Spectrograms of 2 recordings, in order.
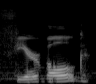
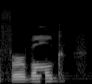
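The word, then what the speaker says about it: firbolg: conversation where she tries to explain that it's pronounced fear bulge uh and not furbolg uh or furbolg or any of that and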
